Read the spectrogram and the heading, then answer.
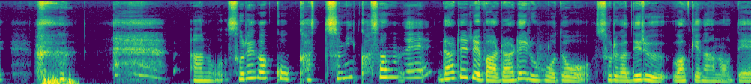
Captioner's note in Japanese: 笑い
